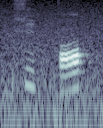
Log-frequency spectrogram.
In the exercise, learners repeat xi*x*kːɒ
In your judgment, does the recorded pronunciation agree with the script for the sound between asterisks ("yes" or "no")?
no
